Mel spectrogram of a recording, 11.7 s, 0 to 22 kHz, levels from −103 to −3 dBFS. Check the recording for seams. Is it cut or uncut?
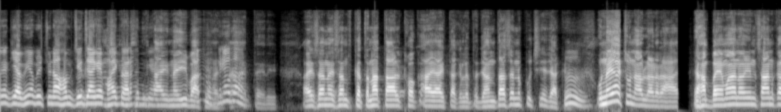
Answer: cut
